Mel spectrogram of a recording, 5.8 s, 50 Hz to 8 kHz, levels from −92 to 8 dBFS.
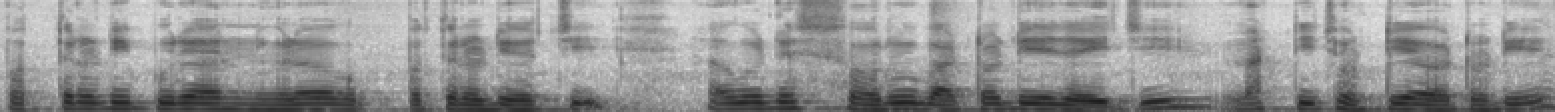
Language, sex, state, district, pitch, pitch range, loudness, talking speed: Odia, male, Odisha, Nuapada, 150 Hz, 135-155 Hz, -13 LUFS, 175 wpm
